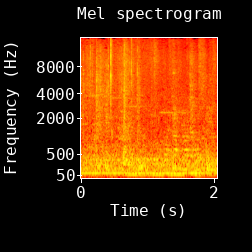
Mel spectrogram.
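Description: Paper shawarma wrapper rustling and crinkling as it is handled, over a steady low rumble.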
